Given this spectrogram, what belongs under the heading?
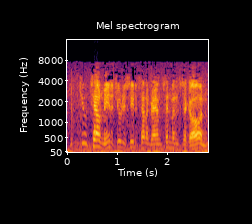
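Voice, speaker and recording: An actor playing a suspicious, sardonic police detective in a 1940s radio comedy, probing slyly with sarcasm. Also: male voice, a little high, animated, fast talker, sharp tone. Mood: pointed. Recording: muffled, noisy 1940 radio broadcast.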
